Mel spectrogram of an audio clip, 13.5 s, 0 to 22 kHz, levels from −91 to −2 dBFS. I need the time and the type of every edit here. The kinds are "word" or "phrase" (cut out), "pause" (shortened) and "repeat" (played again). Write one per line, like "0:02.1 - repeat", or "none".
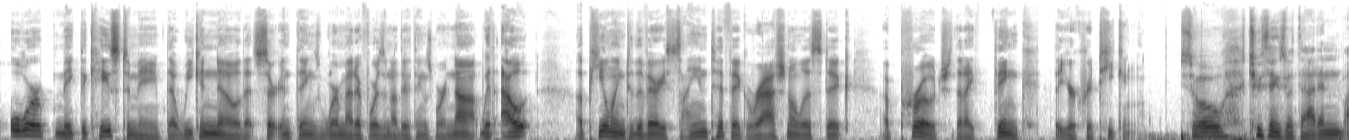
0:10.4 - pause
